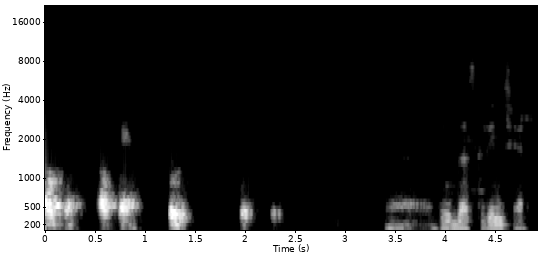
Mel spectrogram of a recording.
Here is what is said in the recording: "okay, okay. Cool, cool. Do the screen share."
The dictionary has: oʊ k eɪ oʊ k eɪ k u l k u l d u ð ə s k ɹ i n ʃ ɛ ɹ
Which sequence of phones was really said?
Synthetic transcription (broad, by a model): oʊ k eɪ oʊ k eɪ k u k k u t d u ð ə s k ɹ i n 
